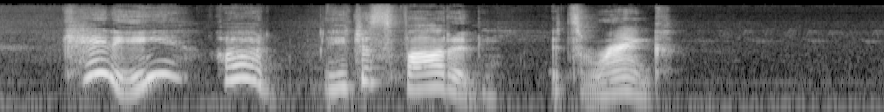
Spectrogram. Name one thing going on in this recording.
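A woman speaks close up with animation, her voice rising and falling.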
